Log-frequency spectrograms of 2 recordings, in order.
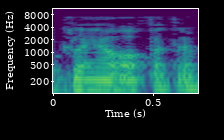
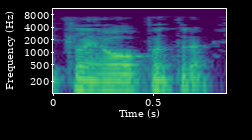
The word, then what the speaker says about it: Cleópatra: diotima uma sacerdotiza e cleopatra ou Cleópatra porque em aqui é é é longa essa sílaba última por isso cleopatra mas em em latim essa sílaba é breve então aqui vai ser Cleópatra é uma Basileia rainha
